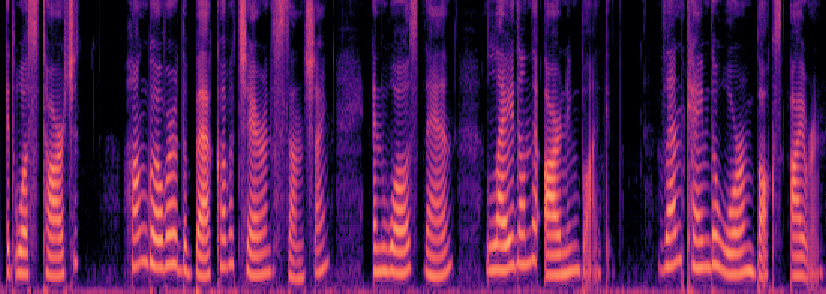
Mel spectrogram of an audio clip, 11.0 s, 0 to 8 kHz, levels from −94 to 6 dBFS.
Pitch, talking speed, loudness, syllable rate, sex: 245 Hz, 145 wpm, -19 LUFS, 4.1 syllables/s, female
